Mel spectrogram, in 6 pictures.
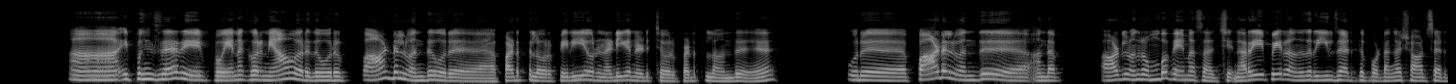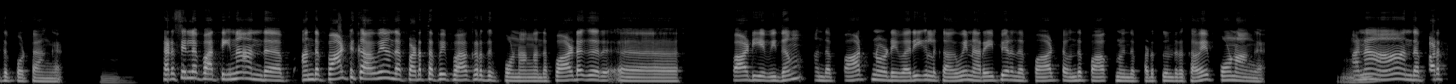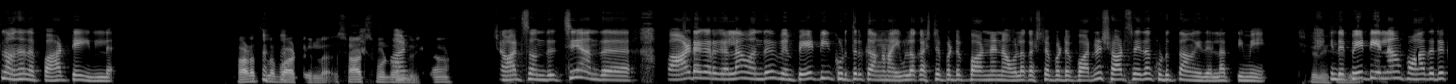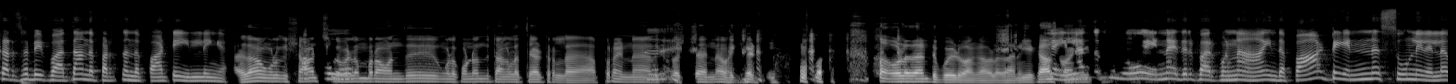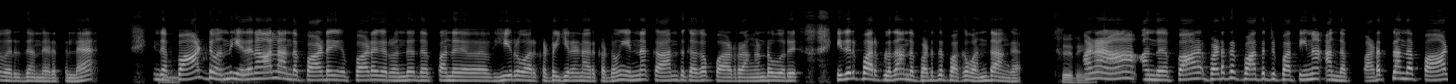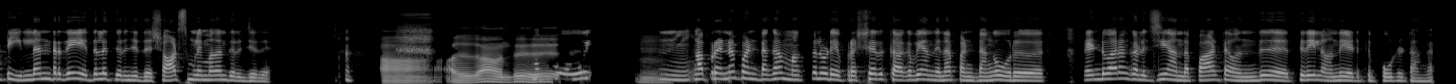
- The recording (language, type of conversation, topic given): Tamil, podcast, குறுந்தொகுப்பு காணொளிகள் சினிமா பார்வையை பாதித்ததா?
- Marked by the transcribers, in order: drawn out: "ஆ"; in English: "ஃபேமஸ்"; in English: "ரீல்ஸ்ஸா"; in English: "ஷார்ட்ஸ்ஸா"; chuckle; in English: "ஷார்ட்ஸ்"; in English: "ஷார்ட்ஸ்"; in English: "ஷார்ட்ஸ்லே"; in English: "ஷார்ட்ஸ்ல"; laugh; laughing while speaking: "வெக்காட்டி என்ன? அவளோதான்ட்டு போயிடுவாங்க. அவளோதானே"; in English: "ஷார்ட்ஸ்"; other noise; chuckle; tapping; in English: "பிரஷருக்காகவே"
